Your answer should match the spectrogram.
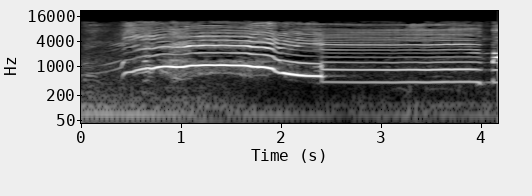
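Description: A man's voice howling a long, very high note that rises, holds and drops away. He then jumps to a lower note held perfectly steady, over a low street rumble.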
